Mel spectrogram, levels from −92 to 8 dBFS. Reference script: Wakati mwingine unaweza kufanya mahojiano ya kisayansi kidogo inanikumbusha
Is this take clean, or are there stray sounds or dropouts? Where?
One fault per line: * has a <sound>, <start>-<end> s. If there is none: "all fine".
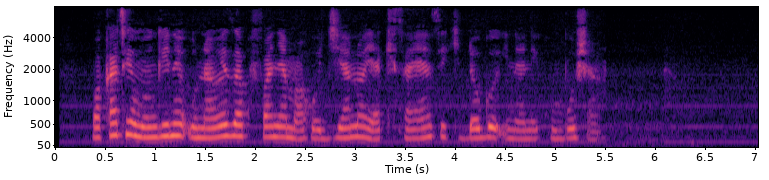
all fine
